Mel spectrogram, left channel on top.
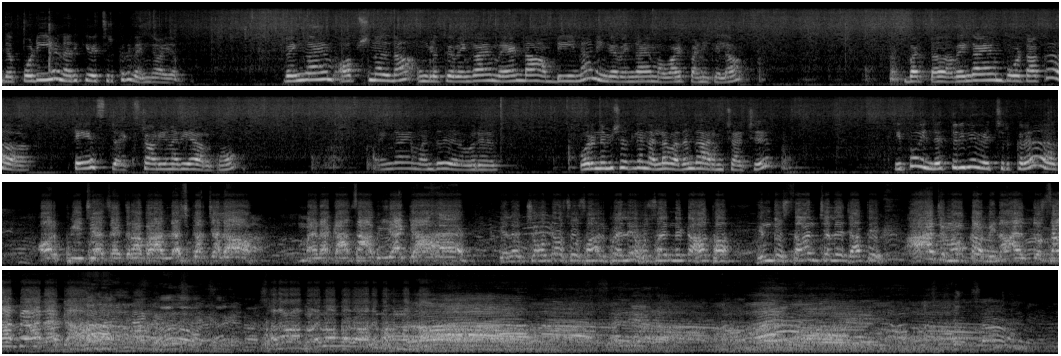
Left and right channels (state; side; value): different; both; correlation 0.00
